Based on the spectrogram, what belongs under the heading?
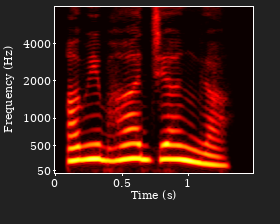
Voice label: "ಅವಿಭಾಜ್ಯಅಂಗ", Kannada

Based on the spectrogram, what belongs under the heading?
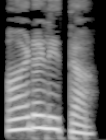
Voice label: "ಆಡಳಿತೆ", Kannada

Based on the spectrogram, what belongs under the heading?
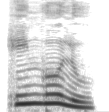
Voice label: "ಹಿಂಗುಲ", Kannada

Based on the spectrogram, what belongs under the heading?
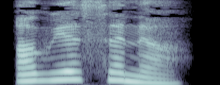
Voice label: "ಅವ್ಯಸನಿ", Kannada

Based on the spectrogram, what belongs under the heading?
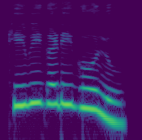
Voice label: "ಕಿವಿಗಡಿಗೋಲು", Kannada

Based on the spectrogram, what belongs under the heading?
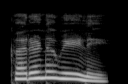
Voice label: "ಕರಣವೇಳೆ", Kannada

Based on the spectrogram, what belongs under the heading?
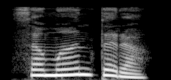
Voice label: "ಸಮಾಂತರ", Kannada

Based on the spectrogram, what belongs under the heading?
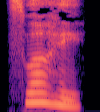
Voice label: "ಸವಿಹ", Kannada

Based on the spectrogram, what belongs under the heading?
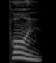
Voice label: "ಪೊನ್", Kannada

